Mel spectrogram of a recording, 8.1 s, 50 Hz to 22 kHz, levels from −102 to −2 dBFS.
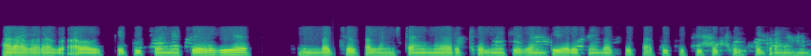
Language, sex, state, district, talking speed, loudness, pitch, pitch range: Hindi, male, Bihar, Gopalganj, 200 wpm, -23 LUFS, 115 Hz, 115-120 Hz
